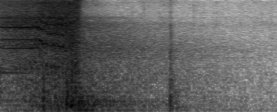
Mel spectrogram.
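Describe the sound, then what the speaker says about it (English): A power drill drives a screw through a VelociRAX bike rack mounting bracket into a garage wall. One short, close, high whir lasts under half a second, followed by a single sharp click. "And then I'll sink in my second screw."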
